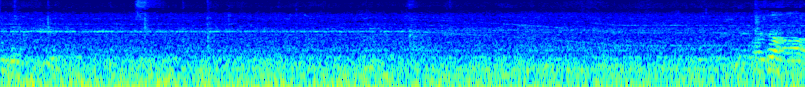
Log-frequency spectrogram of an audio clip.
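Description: Inside a commuter train pulling into a station: a steady low rumble of the moving train, with a thin whine that fades and a faint tone falling in pitch in the second half as the train slows.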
